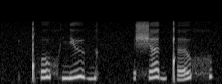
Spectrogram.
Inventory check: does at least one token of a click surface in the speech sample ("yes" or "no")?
yes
